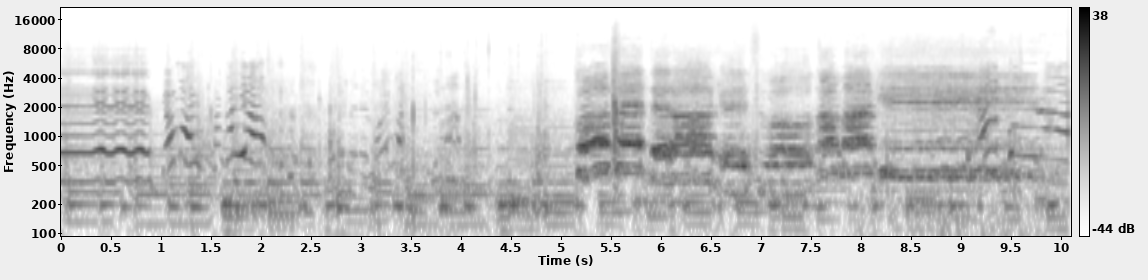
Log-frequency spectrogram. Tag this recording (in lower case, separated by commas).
music, speech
